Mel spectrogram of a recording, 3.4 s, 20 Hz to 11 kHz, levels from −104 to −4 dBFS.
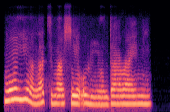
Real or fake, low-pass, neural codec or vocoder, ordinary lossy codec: fake; 7.2 kHz; codec, 16 kHz, 1 kbps, FreqCodec, smaller model; Opus, 16 kbps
